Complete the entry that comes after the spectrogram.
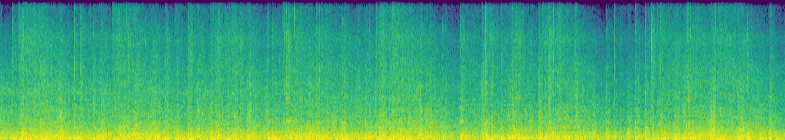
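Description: Dense barrage of fireworks: many aerial shells bursting and crackling in quick succession without a break, easing briefly near the end.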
